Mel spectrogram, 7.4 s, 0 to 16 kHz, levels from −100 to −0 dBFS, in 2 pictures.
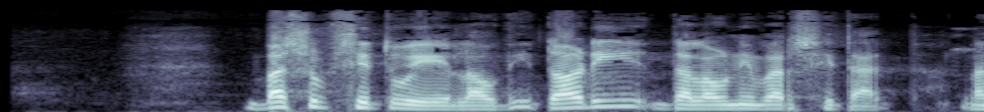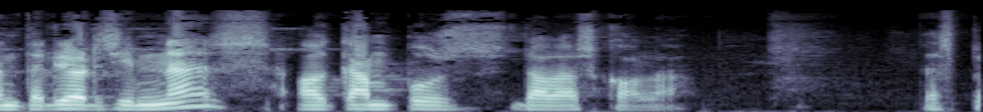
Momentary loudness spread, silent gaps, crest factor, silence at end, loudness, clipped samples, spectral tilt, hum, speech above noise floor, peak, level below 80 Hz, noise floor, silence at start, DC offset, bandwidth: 12 LU; none; 18 dB; 0.15 s; -17 LUFS; under 0.1%; -5.5 dB/octave; none; 46 dB; 0 dBFS; -56 dBFS; -63 dBFS; 0.9 s; under 0.1%; 11.5 kHz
